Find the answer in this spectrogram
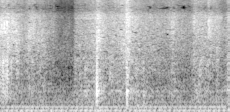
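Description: Bubble wrap crinkling and rustling as it is pulled off a stack of plastic comic-book slabs, with a few light clicks.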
